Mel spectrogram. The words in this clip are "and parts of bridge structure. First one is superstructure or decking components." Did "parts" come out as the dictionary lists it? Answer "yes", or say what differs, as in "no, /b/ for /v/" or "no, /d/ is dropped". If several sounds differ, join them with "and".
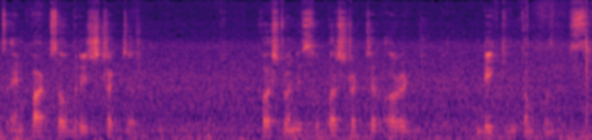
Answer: yes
